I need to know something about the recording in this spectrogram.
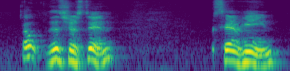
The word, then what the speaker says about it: Samhain: this is just in samhain or a gaelic word pronounced sawwin is a pagan religious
